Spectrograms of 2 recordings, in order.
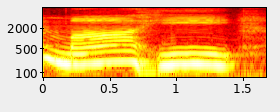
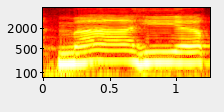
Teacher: वक्फ़ की वजह से आखिरी हर्फ को साकिन कर देंगे, इसीलिए हम इसको पढ़ रहे हैं माही।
